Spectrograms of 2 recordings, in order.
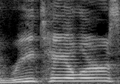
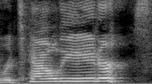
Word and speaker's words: Retaliators: title of this because you want to say the retailers but it's not it's the retaliators there we go I always always almost make that mistake every single time so the retaliators yet yet again another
